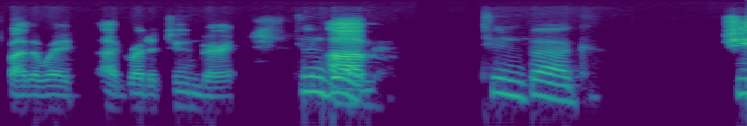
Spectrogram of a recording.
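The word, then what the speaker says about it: Thunberg: said earlier uh going to see uh greta tuneberry which is the correct pronunciation of her name in swedish by the way uh greta toonberry she said it says it tune berry with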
